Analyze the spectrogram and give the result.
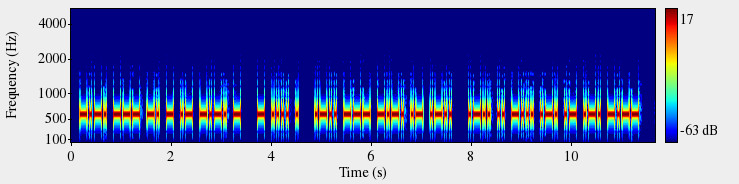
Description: Morse code, heard as a keyed tone, about 25 wpm, 600 Hz. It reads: CONTACT THE LOCAL LIBRARY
